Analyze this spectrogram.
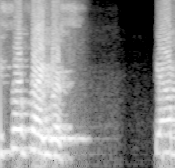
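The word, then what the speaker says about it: oesophagus: पे क्या बोल देंगे सोफे क्या बोलेंगे सोफैक ओ को साइलेंट रखो और ो फैग उसका नाम पढ़ना ठीक है कि नहीं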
